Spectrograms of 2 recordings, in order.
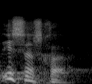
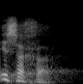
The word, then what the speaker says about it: Issachar: Wij zeiden vroeger altijd Issachar. En dat komt, er zit nog een extra S in. Maar die S kun je eigenlijk niet uitspreken. Issachar is een verkeerde uitspraak. Vandaar dat nu alle vertalingen ook zeggen Issachar.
